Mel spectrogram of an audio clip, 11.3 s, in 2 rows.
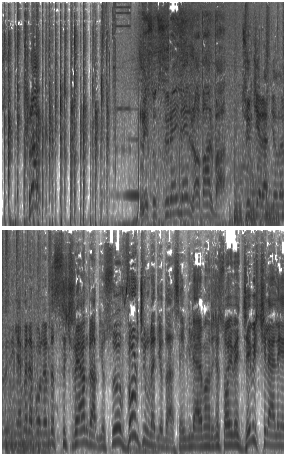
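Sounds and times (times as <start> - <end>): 
applause: 0.0 - 2.3
speech: 0.5 - 1.0, 2.8 - 11.2.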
